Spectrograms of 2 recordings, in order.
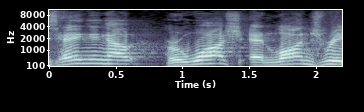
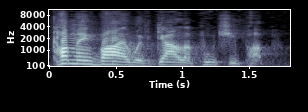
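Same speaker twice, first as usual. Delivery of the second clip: plain reading voice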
